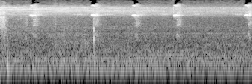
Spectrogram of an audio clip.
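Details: Alarm call of a red squirrel: about six short, sharp high chips at uneven gaps of half a second to a second, set against a constant low hum and hiss.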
